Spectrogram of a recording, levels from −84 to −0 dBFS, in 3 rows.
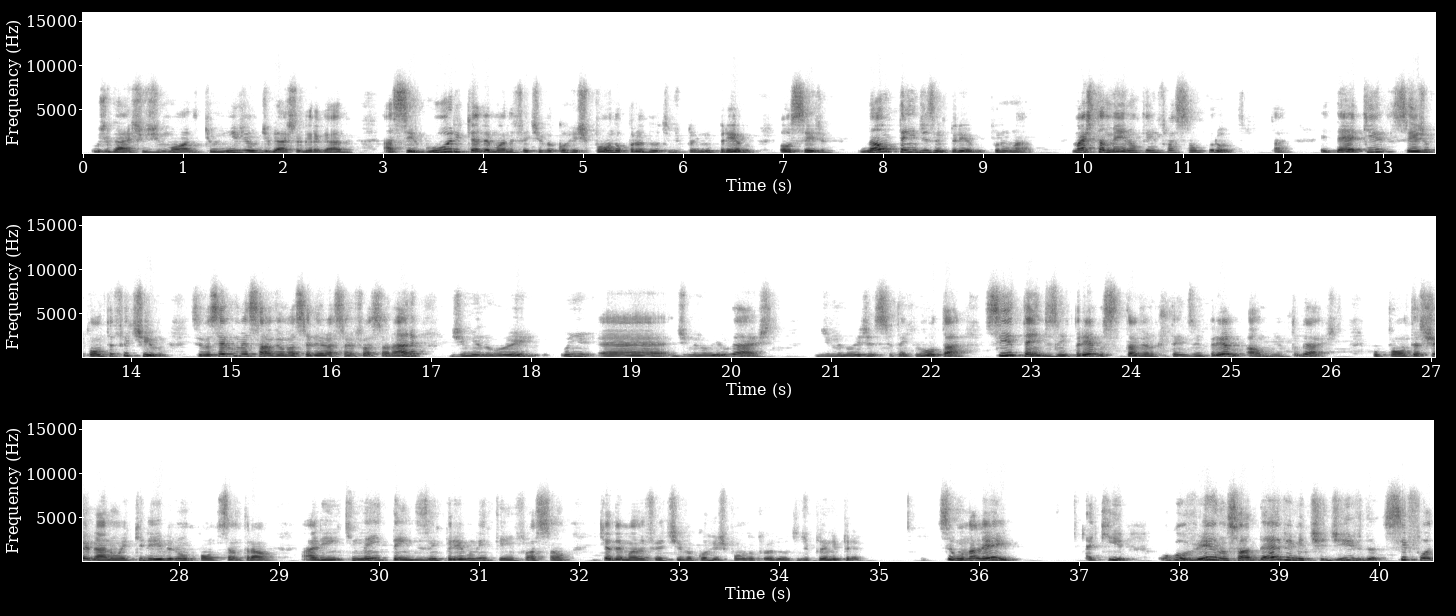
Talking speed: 170 wpm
